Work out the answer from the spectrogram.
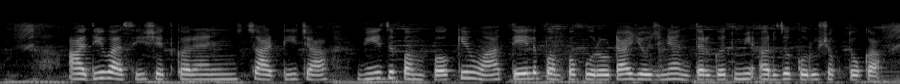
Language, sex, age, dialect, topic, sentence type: Marathi, female, 18-24, Standard Marathi, agriculture, question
